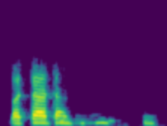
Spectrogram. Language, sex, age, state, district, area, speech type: Sindhi, female, 18-30, Gujarat, Junagadh, rural, conversation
